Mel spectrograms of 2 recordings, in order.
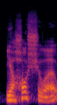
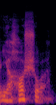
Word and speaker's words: Yehoshua: The Aramaic name, you can put either a Y or a J because they're both pronounced with the Y sound. The long form, Yehoshua, or the short form,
